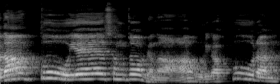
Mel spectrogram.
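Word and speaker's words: 不: 자, 다시 사성 앞에서는 2성으로 발음한다.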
